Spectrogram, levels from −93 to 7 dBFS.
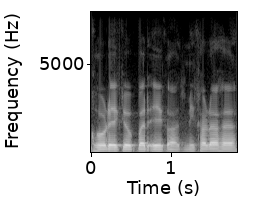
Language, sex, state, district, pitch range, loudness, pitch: Hindi, male, Delhi, New Delhi, 105-110 Hz, -15 LUFS, 110 Hz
